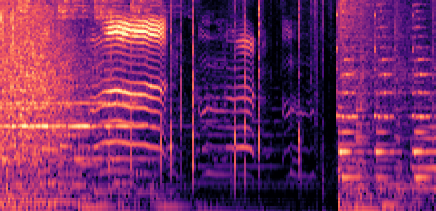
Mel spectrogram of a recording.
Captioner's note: baby crying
